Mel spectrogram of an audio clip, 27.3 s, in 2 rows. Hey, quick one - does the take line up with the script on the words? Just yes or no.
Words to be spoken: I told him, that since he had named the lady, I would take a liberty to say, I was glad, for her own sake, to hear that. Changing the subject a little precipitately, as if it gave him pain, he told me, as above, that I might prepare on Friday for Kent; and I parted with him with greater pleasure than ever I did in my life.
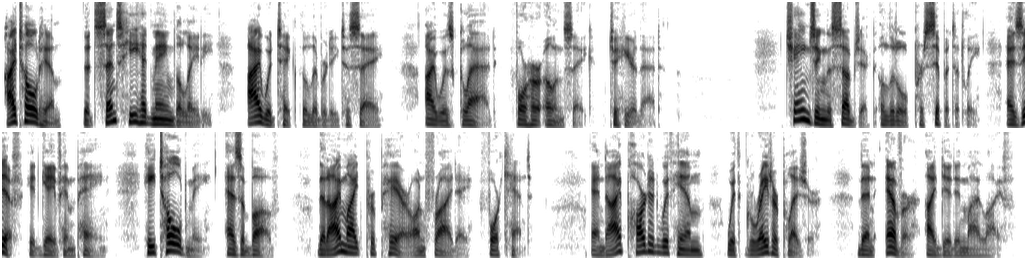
no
